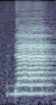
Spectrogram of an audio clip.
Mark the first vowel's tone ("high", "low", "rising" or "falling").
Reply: high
